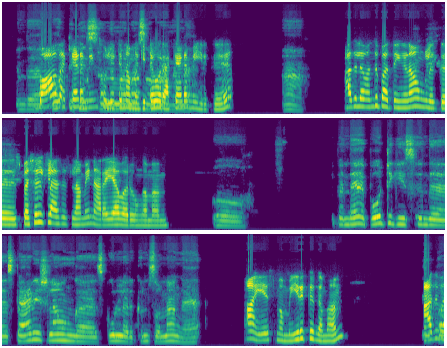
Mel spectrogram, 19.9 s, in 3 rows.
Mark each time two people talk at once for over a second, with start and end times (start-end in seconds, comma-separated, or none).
0.6-2.8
